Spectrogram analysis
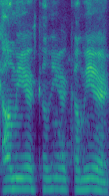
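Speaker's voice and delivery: high-pitched, shouting yell. Showing how the devil calls loudly, unlike God: mock yelling. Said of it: "gonna be yelling".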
